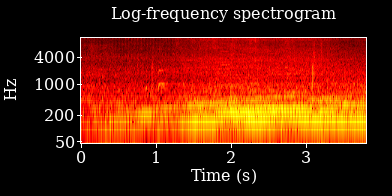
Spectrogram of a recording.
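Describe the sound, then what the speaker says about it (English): A car accelerating as it makes a right turn on a Toronto street, its engine rising in a steady mid-pitched drone that grows louder nearby, heard from a moving scooter amid wind and road noise. "This car here is making a right."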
